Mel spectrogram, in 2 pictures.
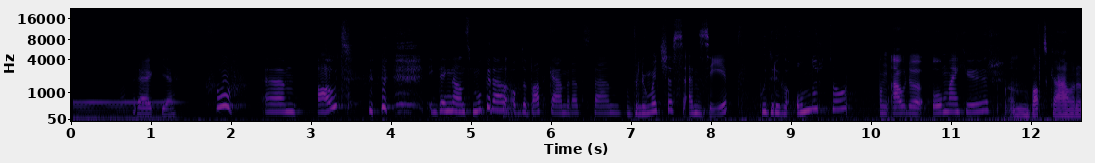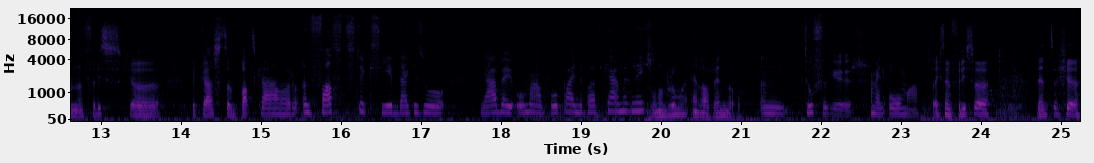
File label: Voxpop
